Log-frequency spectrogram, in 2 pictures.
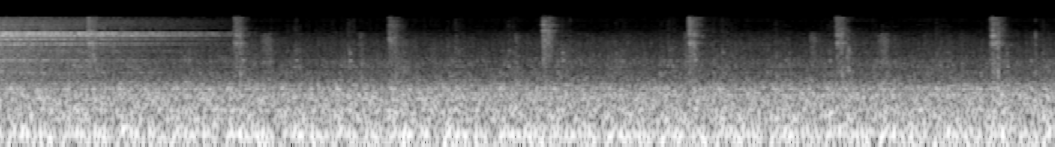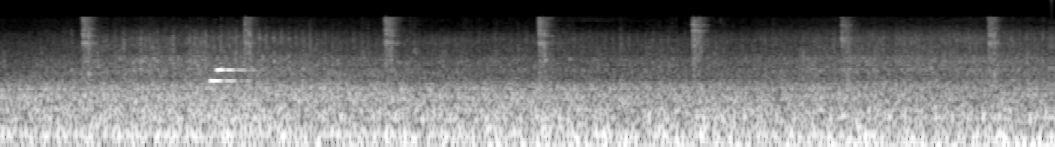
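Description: A train's air brake being released in a UK train-driving video game, with a steady engine rumble running throughout and a series of regular faint high clicks or beeps over it.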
